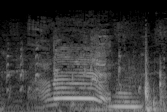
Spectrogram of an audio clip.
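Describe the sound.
A cow moos in a long, loud, low lowing call, then drops into a shorter, deeper note before trailing off. No voices are heard alongside it.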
